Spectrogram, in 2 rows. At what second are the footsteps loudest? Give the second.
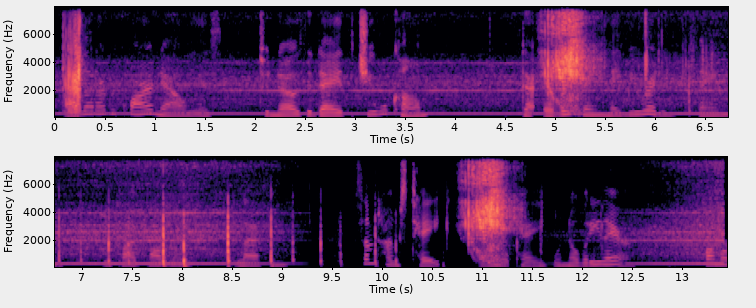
8 s.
